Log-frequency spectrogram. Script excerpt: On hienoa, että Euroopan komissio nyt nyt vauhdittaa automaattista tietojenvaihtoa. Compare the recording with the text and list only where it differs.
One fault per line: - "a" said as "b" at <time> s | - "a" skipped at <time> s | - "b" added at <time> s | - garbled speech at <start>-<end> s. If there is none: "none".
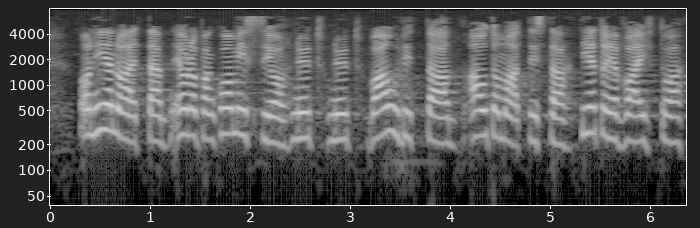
none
